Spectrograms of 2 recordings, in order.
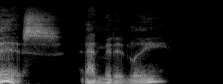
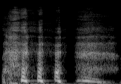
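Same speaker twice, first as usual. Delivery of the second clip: high, light chuckle; amused chuckle; 12 semitones higher than usual. Acted. Kidnapper agreeing the guy is a total loser, amused chuckle. Laughs along at insult to governor.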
